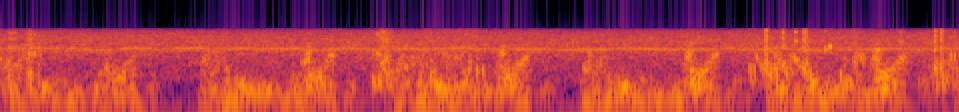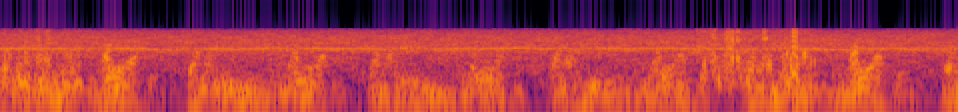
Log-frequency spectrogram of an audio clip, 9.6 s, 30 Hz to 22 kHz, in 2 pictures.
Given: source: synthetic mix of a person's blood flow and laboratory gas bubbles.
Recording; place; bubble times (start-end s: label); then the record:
Doppler ultrasound of blood flow; precordium
0.00-0.23 s: bubbles
1.81-2.08 s: bubbles
2.10-2.47 s: bubbles
3.56-3.61 s: bubbles
3.72-4.34 s: bubbles
4.49-4.54 s: bubbles
4.60-5.21 s: bubbles
8.27-8.91 s: bubbles
From the record:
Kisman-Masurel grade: 332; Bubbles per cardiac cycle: rolling drumbeat, 9 or more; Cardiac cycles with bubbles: 50 to 99%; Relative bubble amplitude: moderate (0.250 to 0.450); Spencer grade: 3 (all of the cardiac periods contain showers or single bubble signals, but not dominating or overriding the cardiac motion signals); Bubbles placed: only in the low amplitude regions of the cardiac cycle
